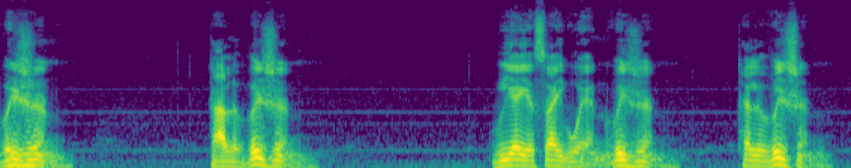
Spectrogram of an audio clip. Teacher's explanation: Zh, this is voiced. This zh sound we don't have in Indian languages, but we have it in English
